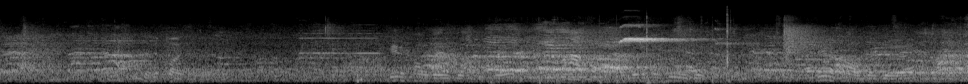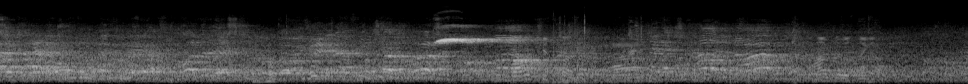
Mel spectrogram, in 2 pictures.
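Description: Two short, shrill referee's whistle blasts, about eight seconds apart, over the steady shouting and chatter of a crowd and coaches in a large sports hall.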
